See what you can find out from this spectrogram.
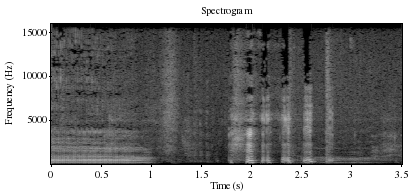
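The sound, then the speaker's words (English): A dog with a toy in its mouth growls, its voice muffled by the toy: a steady rumbling growl, a brief pause, then several short grumbling bursts in quick succession. “Sounds like a wolf, doesn't it? Or a fierce dog.”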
